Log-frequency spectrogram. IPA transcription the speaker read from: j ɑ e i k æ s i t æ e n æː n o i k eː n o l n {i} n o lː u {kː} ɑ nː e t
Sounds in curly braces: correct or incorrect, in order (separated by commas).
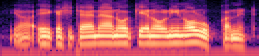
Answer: incorrect, correct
